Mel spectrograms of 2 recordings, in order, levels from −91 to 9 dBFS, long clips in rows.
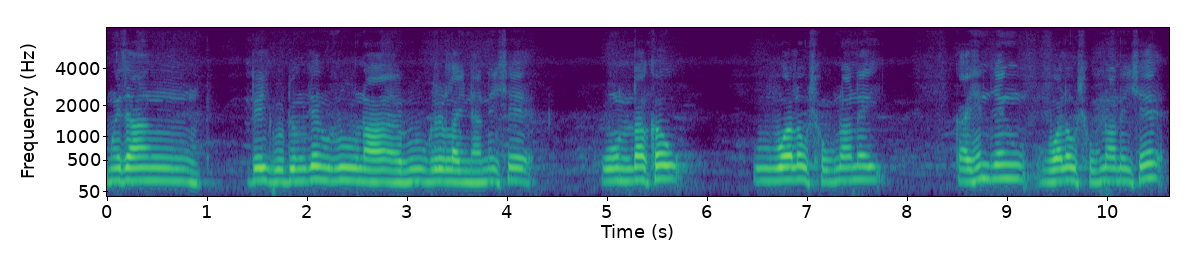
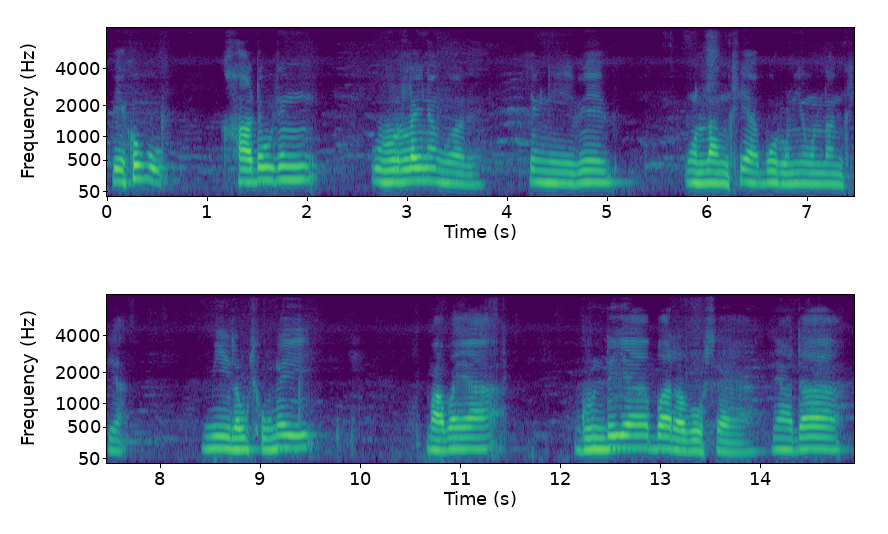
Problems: none marked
